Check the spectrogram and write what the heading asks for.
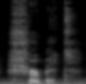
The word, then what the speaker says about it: sherbet: it was wrong now they say the correct way to say it is sherbet I have never heard anybody say it that way before the way I say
